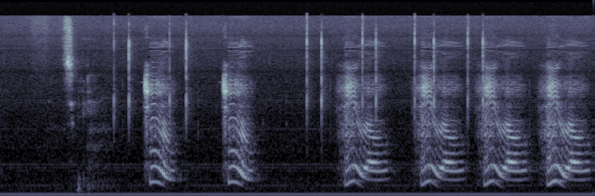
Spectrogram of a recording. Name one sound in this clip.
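Buttons on a handheld radio click as they are pressed.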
